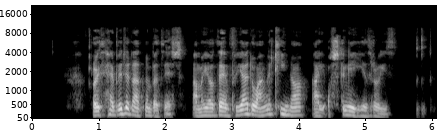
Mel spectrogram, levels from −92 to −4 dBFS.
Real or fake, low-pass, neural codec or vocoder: fake; 9.9 kHz; vocoder, 22.05 kHz, 80 mel bands, Vocos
